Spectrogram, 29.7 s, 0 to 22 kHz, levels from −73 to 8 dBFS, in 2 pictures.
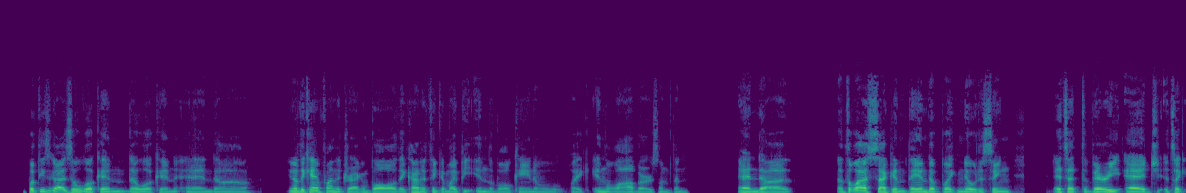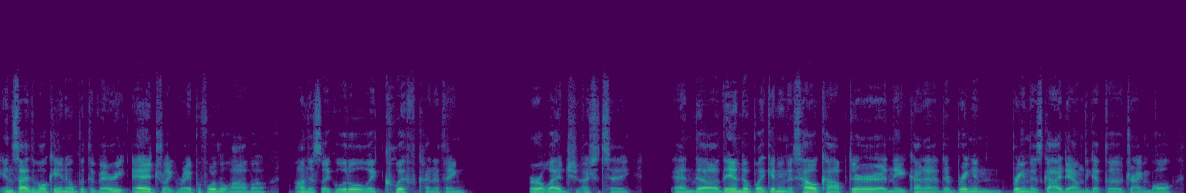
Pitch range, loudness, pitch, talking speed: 110-125 Hz, -21 LUFS, 115 Hz, 205 wpm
